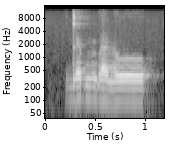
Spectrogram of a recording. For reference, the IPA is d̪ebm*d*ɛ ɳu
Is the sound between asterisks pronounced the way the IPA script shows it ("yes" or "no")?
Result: no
